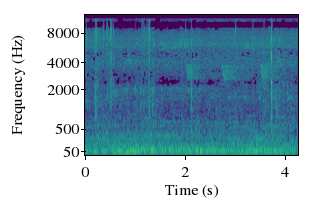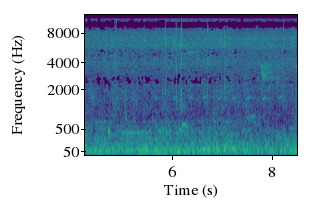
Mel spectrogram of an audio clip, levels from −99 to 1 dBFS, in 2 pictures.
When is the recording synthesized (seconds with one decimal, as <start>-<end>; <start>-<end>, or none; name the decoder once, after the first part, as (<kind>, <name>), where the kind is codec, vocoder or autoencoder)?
none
